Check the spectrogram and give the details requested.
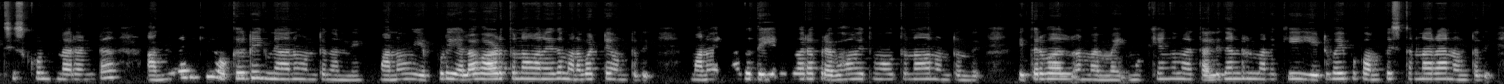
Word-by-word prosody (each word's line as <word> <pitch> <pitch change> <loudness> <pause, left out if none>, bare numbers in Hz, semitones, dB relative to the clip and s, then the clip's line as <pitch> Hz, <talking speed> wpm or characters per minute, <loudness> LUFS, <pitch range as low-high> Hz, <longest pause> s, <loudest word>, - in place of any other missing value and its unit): నేర్చికుంటున్నారంట. 255 -4 -3 0.5
అందరికీ 315 +10 0 0.2
ఒకటే 275 +2 +2
జ్ఞానవుంటుందండి. 235 -4 -2 0.3
మనం 220 +3 -1 0.2
ఎప్పుడు, 255 +5 -1
ఎలా 235 +2 +6
వాడుతున్నావనేదే 260 0 +4
మన 225 - 0
బట్టే 250 +1 -1
ఉంటది. 405 - -8 0.5
మనం 220 +1 +2
ఎలాగ 245 +2 -3
దేని 480 +1 +3
ద్వారా 250 0 +2
ప్రభావితవవుతున్నావనుంటుంది. 240 -2 -2 0.5
ఇతర 250 - +1
వాళ్ళు 255 -1 +4
అన్ 230 - -8
మ - - 0 0.2
మే 210 - -2 0.2
ముఖ్యంగా 255 +4 -8
మన 245 -1 -1
తల్లిదండ్రులు 260 +3 0
మనకి 245 +2 -6 0.2
ఎటువైపు 260 +4 +1
పంపిస్తున్నారా 255 +2 0
అనుంటది. 230 - -5
250 Hz, 110 wpm, -20 LUFS, 235-260 Hz, 0.5 s, ఎలా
